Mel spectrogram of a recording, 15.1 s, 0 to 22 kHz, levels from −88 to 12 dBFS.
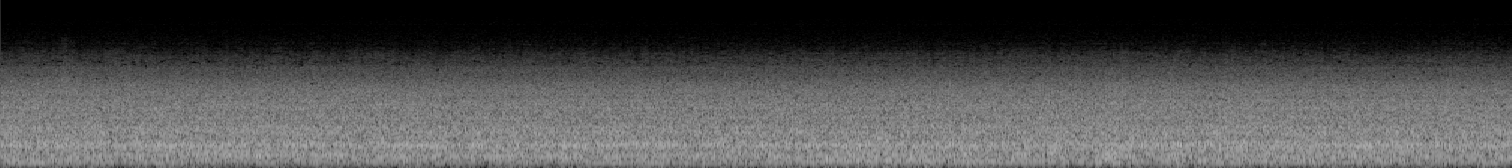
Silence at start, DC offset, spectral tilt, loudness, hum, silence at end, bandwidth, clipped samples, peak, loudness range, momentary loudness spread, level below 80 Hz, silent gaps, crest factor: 0 s; under 0.1%; -6 dB/octave; -22 LUFS; none; 0 s; 10.5 kHz; under 0.1%; -10 dBFS; 0 LU; 1 LU; -46 dBFS; none; 14 dB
